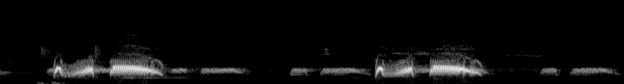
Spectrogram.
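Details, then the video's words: Decoy spotted dove calling: two cooing phrases, each short hooked notes and a drawn-out descending coo, followed by soft, flat, murmured notes, repeated about three seconds apart. "Chim Cu Mồi thúc và gáy gọi cực đỉnh, gáy gọi hai hậu"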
